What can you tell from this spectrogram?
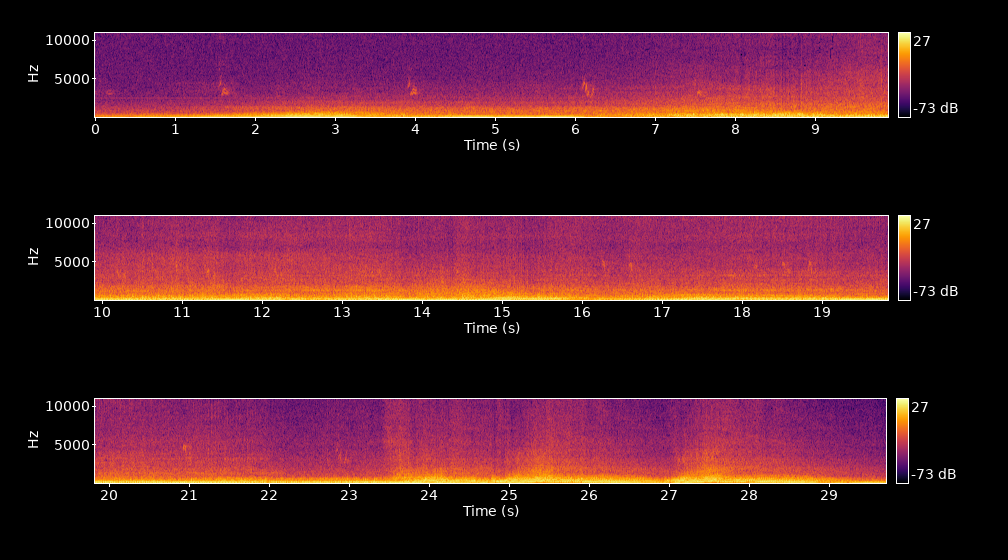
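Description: Car engine running and being revved: its pitch rises and falls slowly several times, then three quick, sharp throttle blips near the end.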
